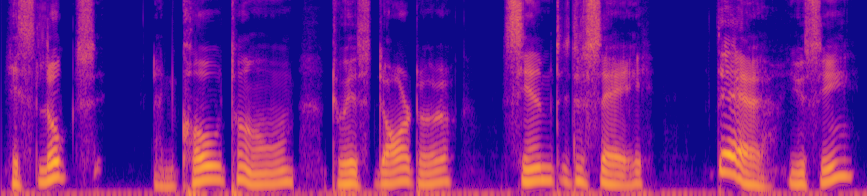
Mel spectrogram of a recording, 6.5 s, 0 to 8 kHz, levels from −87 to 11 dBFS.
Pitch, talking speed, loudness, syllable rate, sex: 140 Hz, 130 wpm, -17 LUFS, 3.5 syllables/s, male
